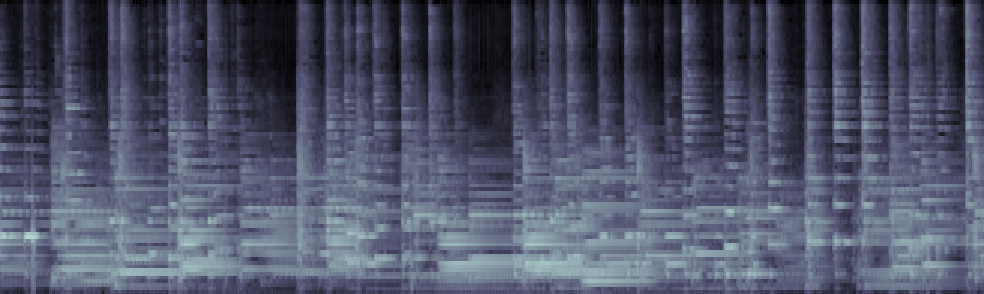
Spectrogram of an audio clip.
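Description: A nylon-string classical guitar and a Yamaha digital piano play a blues together in F, the guitar picking single-note lines over the piano's chords.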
